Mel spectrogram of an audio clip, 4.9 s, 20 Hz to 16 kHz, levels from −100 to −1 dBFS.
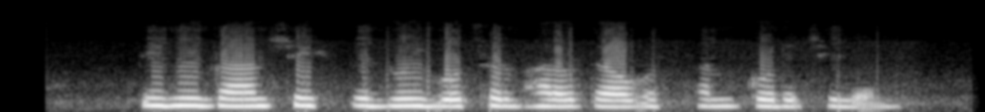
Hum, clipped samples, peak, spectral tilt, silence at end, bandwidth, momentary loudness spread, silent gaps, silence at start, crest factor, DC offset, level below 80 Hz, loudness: none; under 0.1%; 0 dBFS; -13 dB/octave; 0.45 s; 2.6 kHz; 11 LU; none; 0.7 s; 12 dB; under 0.1%; -54 dBFS; -12 LUFS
